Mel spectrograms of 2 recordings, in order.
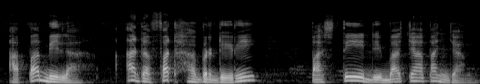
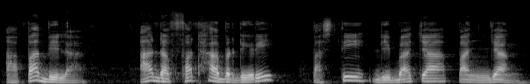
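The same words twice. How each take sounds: No difference in how they are said.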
